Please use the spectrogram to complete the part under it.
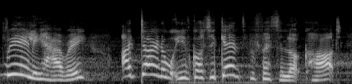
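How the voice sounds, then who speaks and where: An actress playing a bossy, earnest young schoolgirl in a video game, prim and brisk. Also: sits high, sing-song, faint music behind.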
